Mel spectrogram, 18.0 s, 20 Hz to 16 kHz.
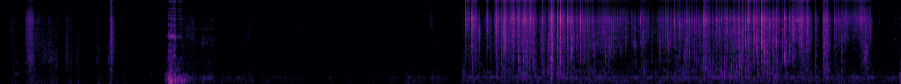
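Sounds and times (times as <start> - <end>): paper sachet crinkling: 9.3 - 17.5.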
